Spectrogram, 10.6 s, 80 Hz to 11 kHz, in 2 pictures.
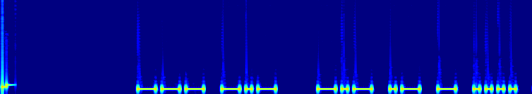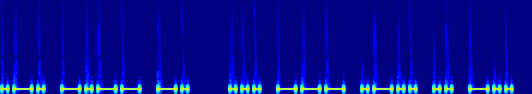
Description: Morse code, heard as a keyed tone, about 20 wpm, 700 Hz. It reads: OK KATHRYN SOLID
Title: K1USN SST QSO Practice 20wpm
